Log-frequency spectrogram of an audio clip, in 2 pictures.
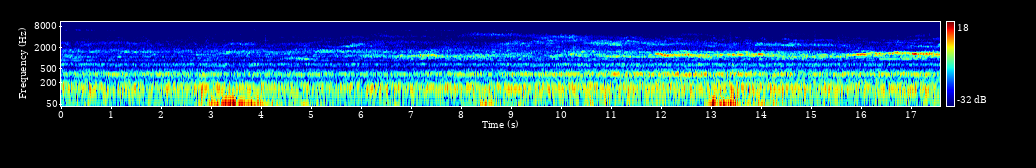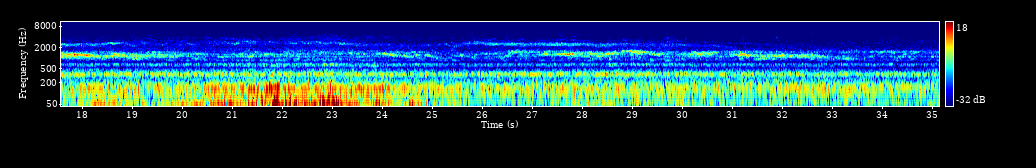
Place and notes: {"title": "workum: marina - the city, the country & me: mic in metal box trolley", "date": "2013-06-23 00:55:00", "description": "stormy night (force 5-7), mic in a metal box trolley\nthe city, the country & me: june 23, 2013", "latitude": "52.97", "longitude": "5.42", "altitude": "1", "timezone": "Europe/Amsterdam"}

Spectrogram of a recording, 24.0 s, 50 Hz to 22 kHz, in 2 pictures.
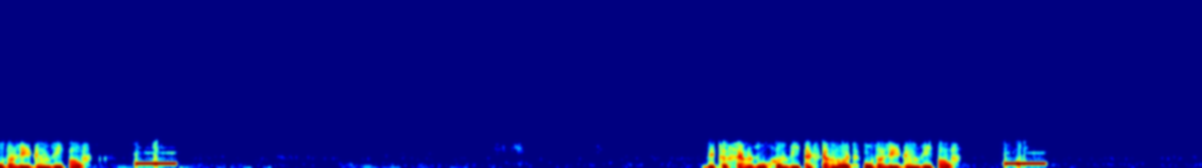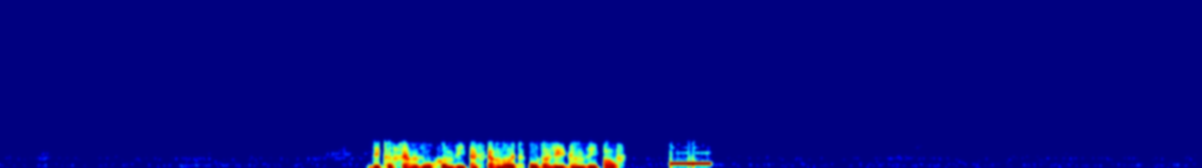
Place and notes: {"title": "Telefonzelle, Dieffenbachstraße - radio aporee ::: oder legen sie auf", "latitude": "52.49", "longitude": "13.42", "altitude": "42", "timezone": "GMT+1"}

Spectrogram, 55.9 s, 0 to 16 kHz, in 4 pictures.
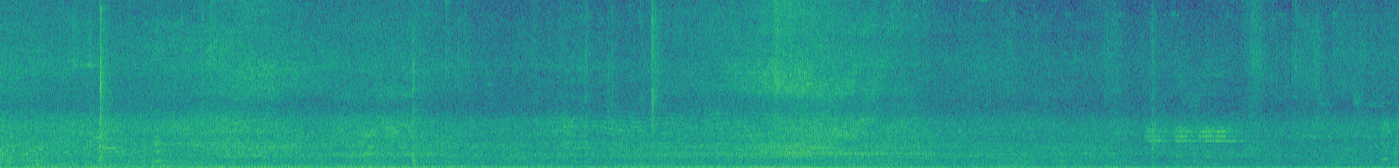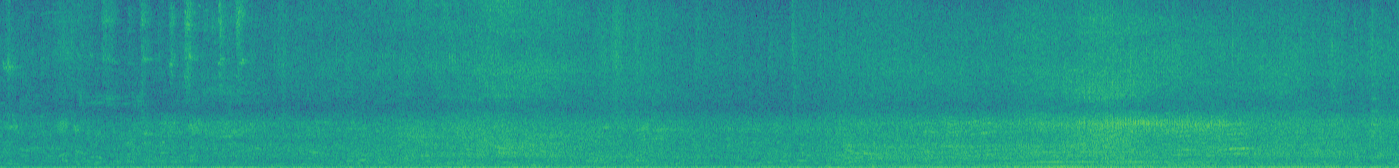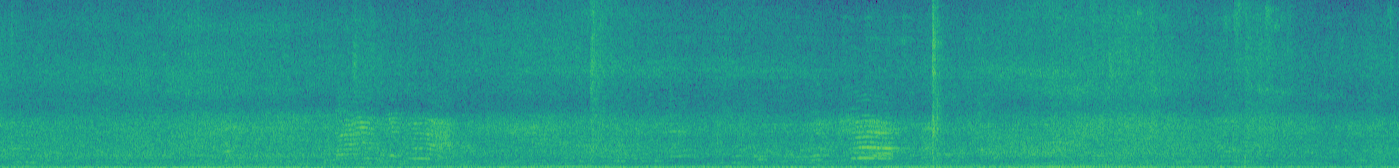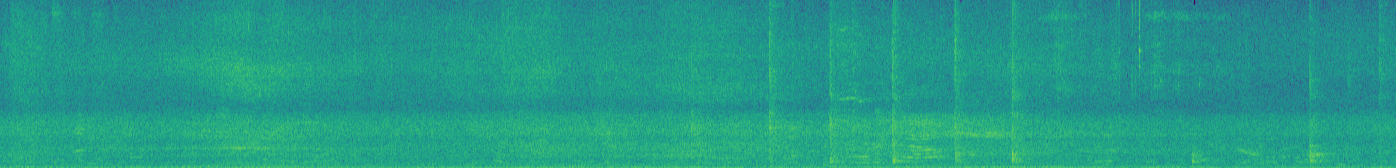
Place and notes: {"title": "Zhongping Rd., Taiping Dist., Taichung City - Walking through the traditional market", "date": "2017-09-19 09:11:00", "description": "Walking through the traditional market, Binaural recordings, Sony PCM D100+ Soundman OKM II", "latitude": "24.13", "longitude": "120.72", "altitude": "88", "timezone": "Asia/Taipei"}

